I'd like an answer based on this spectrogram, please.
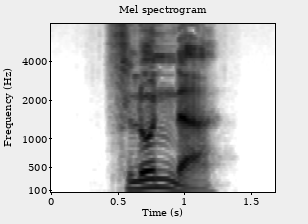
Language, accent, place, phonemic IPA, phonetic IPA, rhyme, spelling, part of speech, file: German, Germany, Berlin, /ˈflʊndər/, [ˈflʊndɐ], -ʊndɐ, Flunder, noun, De-Flunder.ogg
- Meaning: flounder (sea fish)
